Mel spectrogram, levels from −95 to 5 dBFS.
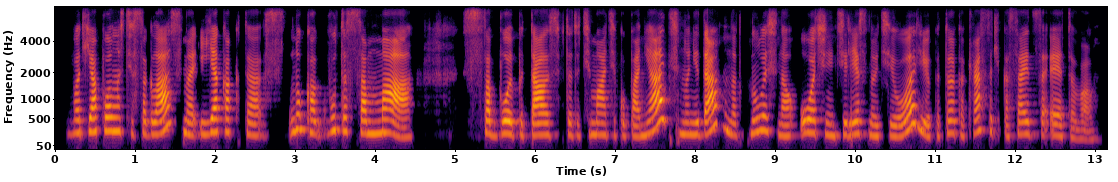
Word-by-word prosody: Вот 235 +2 -4
я 250 +1 +5
полностью 265 -2 0
согласна, 225 - +2
и 210 +1 -3
я 250 +4 +5
как-то, 245 -5 -3
с 195 0 -16
ну, 295 +5 -2
как 235 -4 -4
будто 270 +1 -3
сама 230 -7 +4 0.6
с - - -13
собой 225 0 +2
пыталась 205 0 +3
вот - - -19
эту 200 -1 -8
тематику 205 -1 -5
понять, 210 - +3
но 215 -1 -6
недавно 220 - +3
наткнулась 240 +6 -5
на 190 -1 -5
очень 235 -2 -1
интересную 210 0 -4
теорию, 190 - -1
которая 230 +5 -6
как 190 -2 -14
раз 260 +4 +1
таки 255 -3 -14
касается 215 +3 -5
этого. 160 -9 -6
220 Hz, 145 wpm, -22 LUFS, 200-245 Hz, 0.6 s, я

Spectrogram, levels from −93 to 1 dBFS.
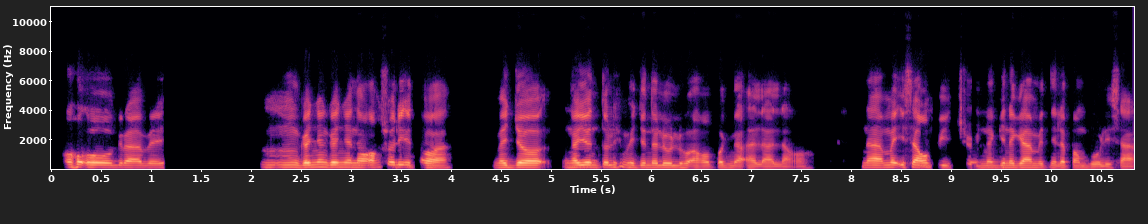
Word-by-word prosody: Oo, 155 -3 +3
grabe. 140 -1 -1 1.0
Mm, 155 -1 -5
ganyan-ganyan 155 0 +3
ako. 150 +2 +2
Actually 165 -2 0
ito 150 - -9
ha, 130 0 +1 0.4
medyo 145 0 +4 0.2
ngayon 150 +1 +3
tuloy 155 +1 -2
medyo 145 -2 -3
naluluha 140 -2 -1
ako - - -2
kapag 125 0 -2
naalala 115 -3 -4
ko 105 +2 -12 0.6
na 150 -1 +2
may 155 0 0
isa 160 0 +2
akong 150 - +1
picture 130 -2 -9
na 130 0 -4
ginagamit 135 -2 0
nila 130 0 -3
pang 125 -1 -5
bully 120 0 -6
sa 110 -3 -4
145 Hz, 155 wpm, -21 LUFS, 130-155 Hz, 1.0 s, medyo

